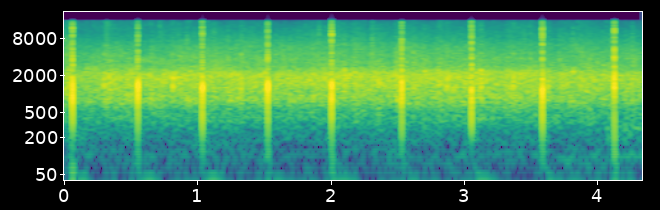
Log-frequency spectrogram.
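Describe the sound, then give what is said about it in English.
A church audience at Summit Church applauds in a sustained, dense wash of clapping. Sharp claps cut through it at a steady beat, about twice a second. “In fact, Summit Church, if we could, let's put our hands together one more time and thank God for them.”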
